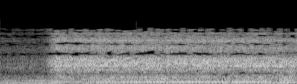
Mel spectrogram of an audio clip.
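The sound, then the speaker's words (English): A movers' truck engine rumbles loudly and steadily, jumping up in volume after a brief quieter start and then holding a constant, noisy drone with no one talking. “Movers, a truck, and an armed deputy, all while a nervous homeowner stands by and waits.”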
